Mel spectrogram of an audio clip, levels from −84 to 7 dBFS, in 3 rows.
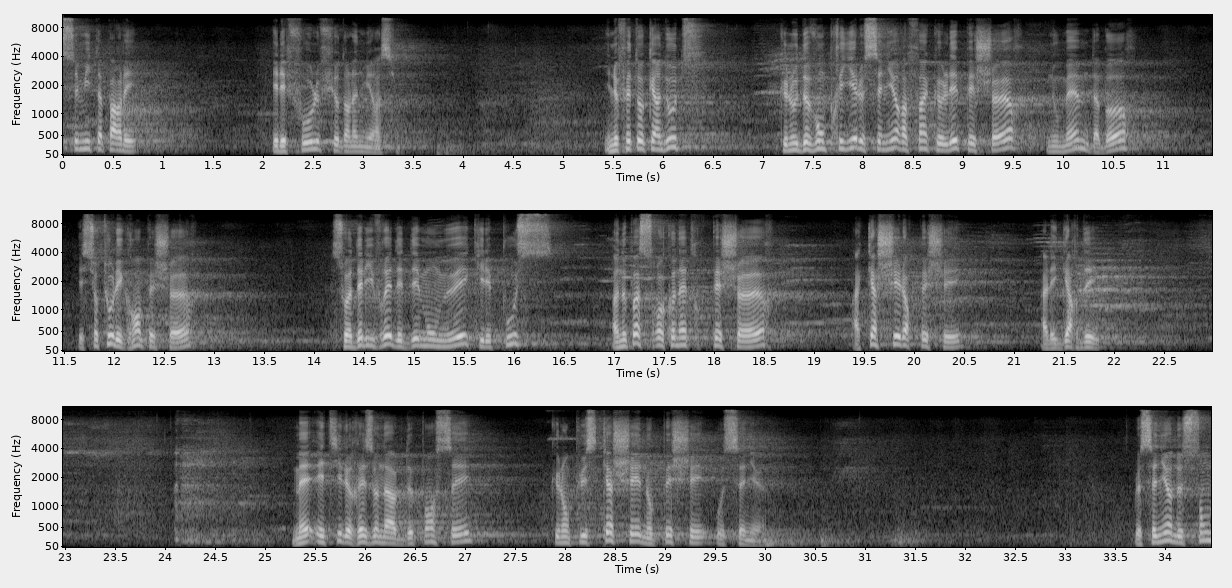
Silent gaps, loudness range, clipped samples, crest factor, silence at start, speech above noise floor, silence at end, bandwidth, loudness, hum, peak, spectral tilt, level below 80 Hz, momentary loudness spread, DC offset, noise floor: none; 7 LU; under 0.1%; 20 dB; 0 s; 31 dB; 0 s; 10.5 kHz; -18 LUFS; none; 0 dBFS; -3 dB/octave; -68 dBFS; 22 LU; under 0.1%; -50 dBFS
